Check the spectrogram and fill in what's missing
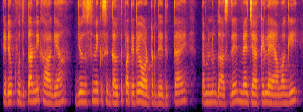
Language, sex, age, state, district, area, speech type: Punjabi, female, 30-45, Punjab, Tarn Taran, rural, spontaneous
